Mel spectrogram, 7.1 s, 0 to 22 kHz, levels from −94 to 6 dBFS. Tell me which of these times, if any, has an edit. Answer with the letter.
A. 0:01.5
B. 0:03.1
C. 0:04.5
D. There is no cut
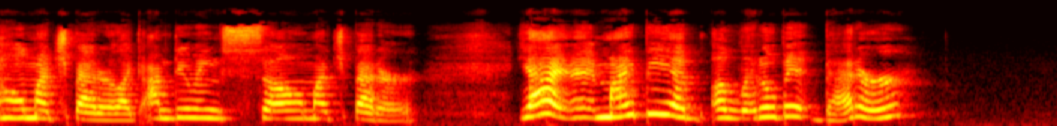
D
